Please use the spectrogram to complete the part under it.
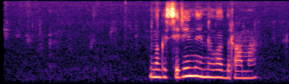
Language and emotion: Russian, neutral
